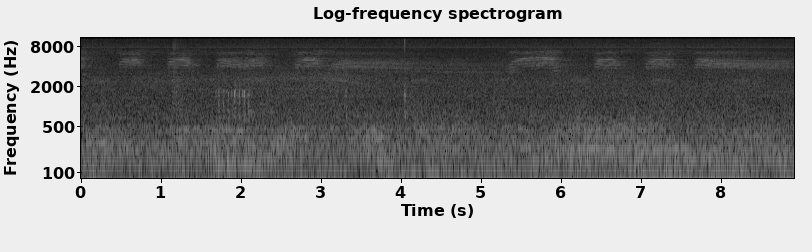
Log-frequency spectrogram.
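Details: Minmin-zemi, the robust cicada, recorded on 24 July 2016, gives high buzzy pulses strung in quick stuttering series, two phrases of several beats each, over constant low-pitched ambient hum and a faint click.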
